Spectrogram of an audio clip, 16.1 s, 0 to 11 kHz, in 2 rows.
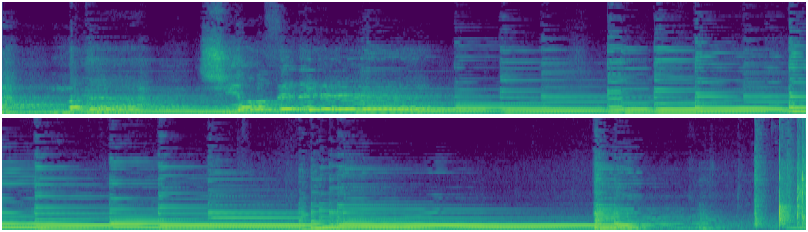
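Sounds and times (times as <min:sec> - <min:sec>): acoustic guitar picking: 0:03.3 - 0:15.4.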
